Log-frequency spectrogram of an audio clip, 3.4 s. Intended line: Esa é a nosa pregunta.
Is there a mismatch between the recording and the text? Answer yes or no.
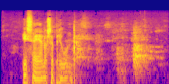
no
